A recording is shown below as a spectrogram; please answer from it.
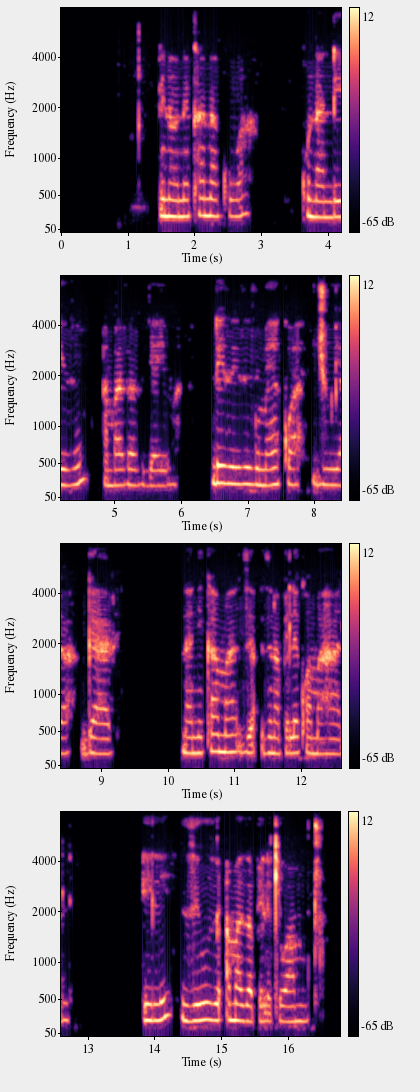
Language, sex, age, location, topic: Swahili, female, 18-24, Nakuru, agriculture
